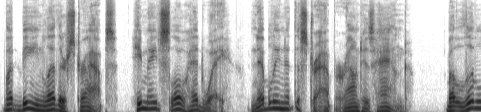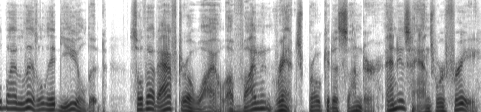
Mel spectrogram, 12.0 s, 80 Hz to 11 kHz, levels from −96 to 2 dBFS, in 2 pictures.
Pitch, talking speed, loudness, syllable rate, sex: 135 Hz, 180 wpm, -18 LUFS, 4.8 syllables/s, male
